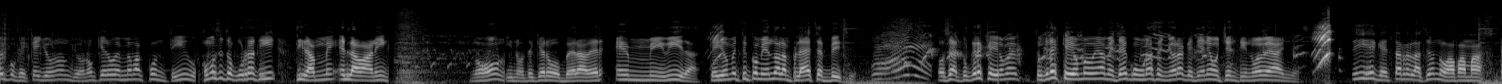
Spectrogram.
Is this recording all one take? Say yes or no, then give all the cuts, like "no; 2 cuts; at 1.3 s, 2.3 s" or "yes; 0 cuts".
no; 3 cuts; at 1.9 s, 5.0 s, 13.6 s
